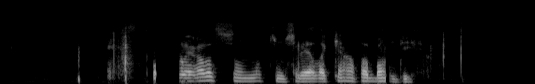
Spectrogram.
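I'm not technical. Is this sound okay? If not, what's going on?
No. At 1.55–2.00 s the call hits lost AMR speech frames: radio errors corrupted the data, the phone stretched the last good sound, then faded to silence before "ara tesneḍ ad temmeslayeḍ". A shorter dropout follows at 3.85–3.99 s, after "ad temmeslayeḍ akka a".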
